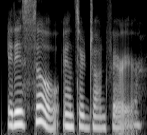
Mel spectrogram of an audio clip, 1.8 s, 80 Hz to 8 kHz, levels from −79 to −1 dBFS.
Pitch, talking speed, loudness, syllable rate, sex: 220 Hz, 195 wpm, -17 LUFS, 5.7 syllables/s, female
